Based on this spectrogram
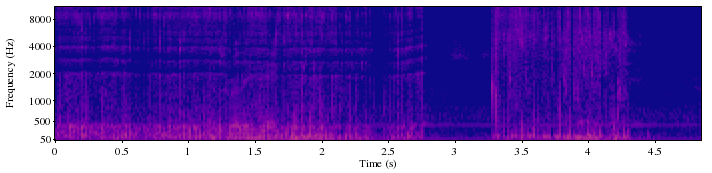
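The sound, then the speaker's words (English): A fizzy drink crackles and hisses steadily for a few seconds, pauses briefly, then surges again in a louder fizzing burst before fading out. “Oh, mine wasn't as fizzy. But here, listen.”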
